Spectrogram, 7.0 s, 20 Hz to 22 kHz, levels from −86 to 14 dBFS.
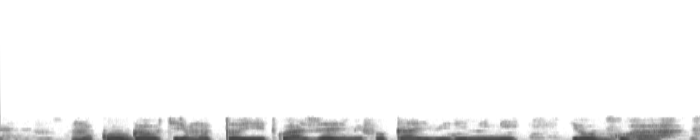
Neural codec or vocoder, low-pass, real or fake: none; 3.6 kHz; real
